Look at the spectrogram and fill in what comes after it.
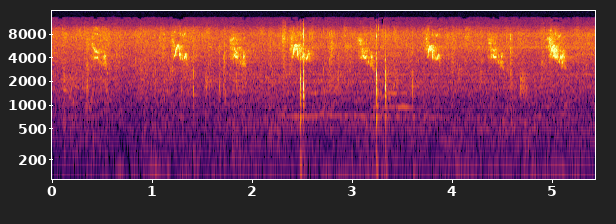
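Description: A small bird chirping over and over, one short high chirp about every half second, with a couple of sharp clicks a little after the middle.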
